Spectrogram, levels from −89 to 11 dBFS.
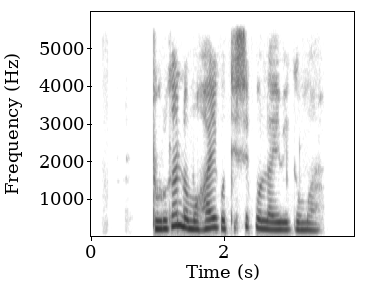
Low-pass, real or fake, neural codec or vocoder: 5.4 kHz; fake; autoencoder, 48 kHz, 128 numbers a frame, DAC-VAE, trained on Japanese speech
